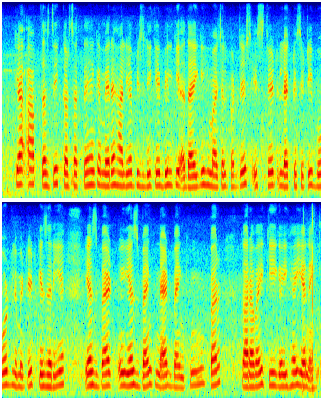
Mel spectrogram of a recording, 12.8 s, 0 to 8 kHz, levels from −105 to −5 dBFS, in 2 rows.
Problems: constant background noise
